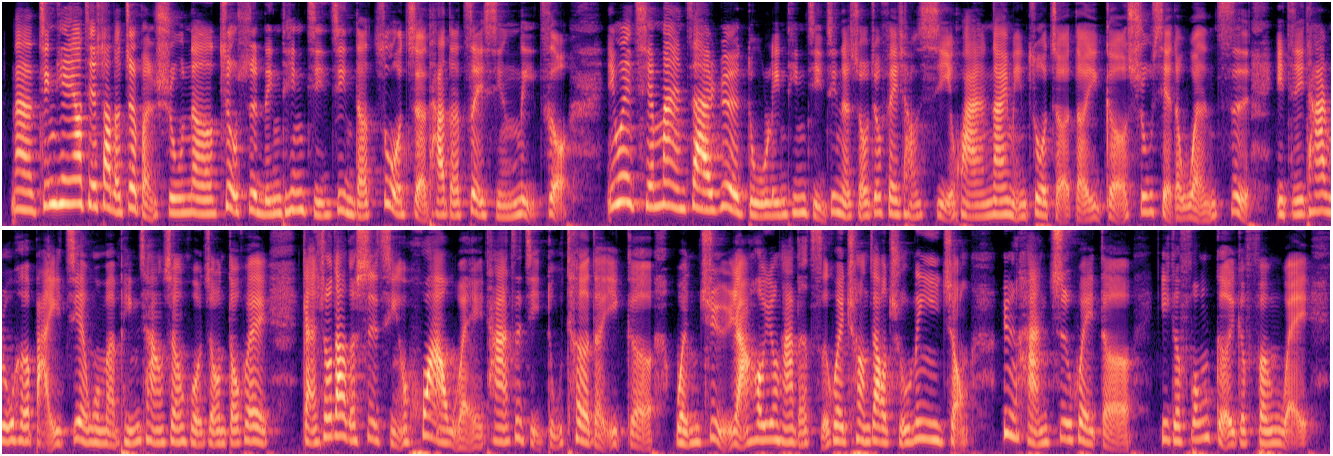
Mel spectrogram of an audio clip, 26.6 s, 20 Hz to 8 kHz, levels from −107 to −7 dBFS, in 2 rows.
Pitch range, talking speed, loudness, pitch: 175-240 Hz, 270 characters per minute, -23 LUFS, 200 Hz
